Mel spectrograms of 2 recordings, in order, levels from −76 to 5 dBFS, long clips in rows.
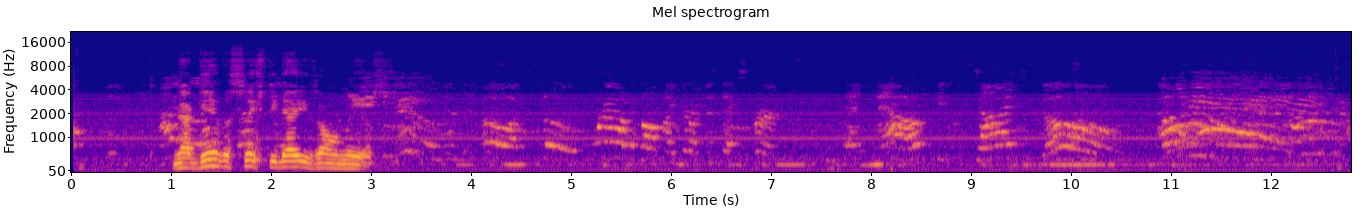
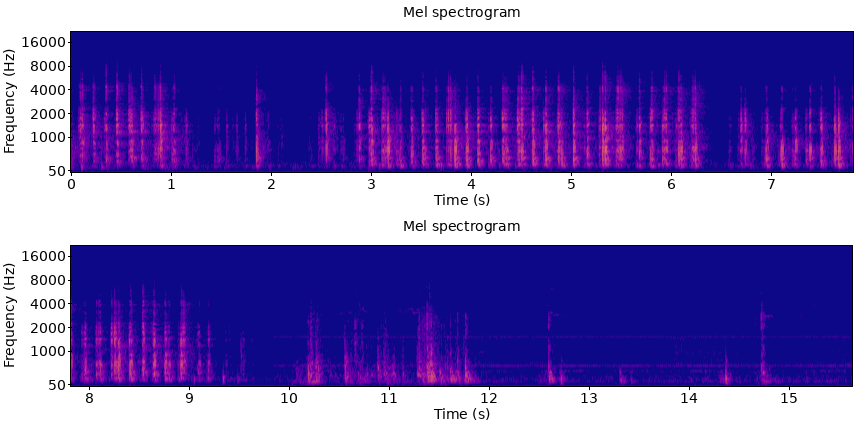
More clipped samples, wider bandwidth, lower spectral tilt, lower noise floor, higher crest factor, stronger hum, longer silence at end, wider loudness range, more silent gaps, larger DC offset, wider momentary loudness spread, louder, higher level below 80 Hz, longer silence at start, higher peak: neither; second, 13 kHz vs 16.5 kHz; first, -6.5 dB/octave vs -4 dB/octave; second, -41 dBFS vs -67 dBFS; second, 18 dB vs 28 dB; neither; second, 0 s vs 0.15 s; about the same, 11 LU vs 12 LU; neither; neither; about the same, 22 LU vs 21 LU; first, -17 LUFS vs -40 LUFS; first, -52 dBFS vs -84 dBFS; about the same, 0 s vs 0 s; first, 0 dBFS vs -14 dBFS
